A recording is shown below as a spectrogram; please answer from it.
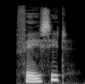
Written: facit

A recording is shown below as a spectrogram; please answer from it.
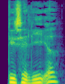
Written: detaljeret

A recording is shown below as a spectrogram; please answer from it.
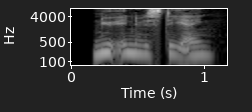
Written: nyinvestering

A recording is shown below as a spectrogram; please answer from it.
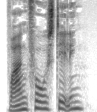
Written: VRANGFORESTILLINGERNE

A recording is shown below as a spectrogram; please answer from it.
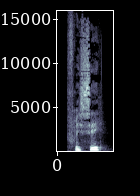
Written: frise

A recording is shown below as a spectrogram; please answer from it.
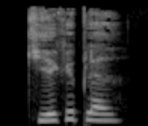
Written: kirkeblad

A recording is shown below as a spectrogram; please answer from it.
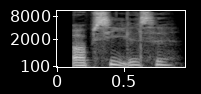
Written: opsigelse

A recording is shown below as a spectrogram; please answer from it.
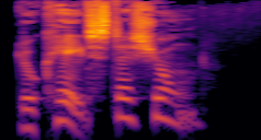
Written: lokalstation

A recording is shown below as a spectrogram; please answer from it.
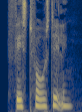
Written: festforestilling

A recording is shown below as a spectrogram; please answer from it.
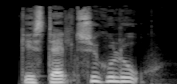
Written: gestaltpsykolog

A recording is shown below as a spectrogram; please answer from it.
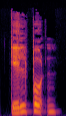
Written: gældbunden

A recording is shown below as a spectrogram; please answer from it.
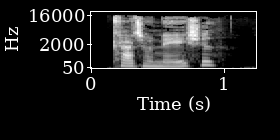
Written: kartonnage

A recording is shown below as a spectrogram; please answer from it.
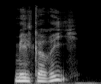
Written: mælkeri

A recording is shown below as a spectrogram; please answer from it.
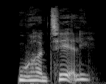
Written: uhåndterlig

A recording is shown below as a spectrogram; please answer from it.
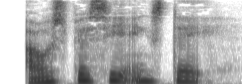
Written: afspadseringsdag

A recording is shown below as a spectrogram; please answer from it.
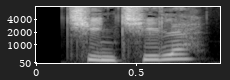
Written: chinchilla

